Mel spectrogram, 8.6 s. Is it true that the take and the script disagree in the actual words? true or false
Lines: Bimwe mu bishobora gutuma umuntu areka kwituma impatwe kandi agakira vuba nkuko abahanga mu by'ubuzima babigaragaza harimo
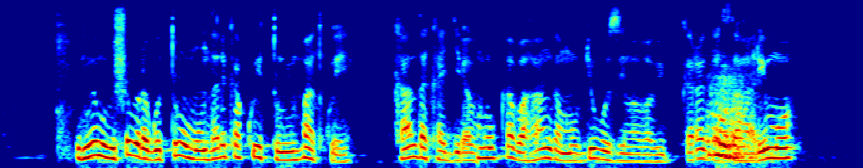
true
